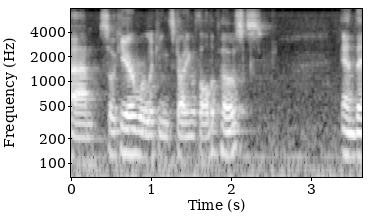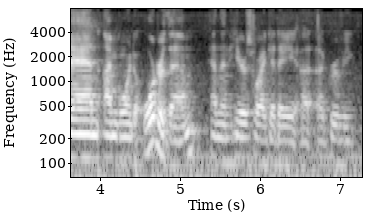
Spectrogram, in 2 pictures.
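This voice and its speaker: In a room with audible echo, a man talks at a fairly low pitch with fairly even intonation. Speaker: software engineer giving a tech talk. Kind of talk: technical talk with live demo. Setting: meetup talk with live audience. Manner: fast; halting, many fillers.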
